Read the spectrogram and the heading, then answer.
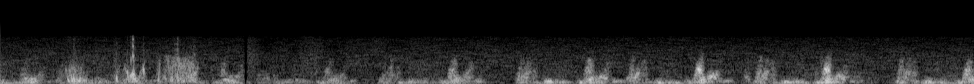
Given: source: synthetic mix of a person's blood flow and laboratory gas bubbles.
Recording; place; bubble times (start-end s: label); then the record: Doppler ultrasound of blood flow; precordium
0.64-0.89 s: bubbles
1.13-1.48 s: bubbles
1.55-1.99 s: bubbles
From the record:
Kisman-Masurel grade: 212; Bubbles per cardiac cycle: several, 3 to 8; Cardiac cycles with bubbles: 1 to 10%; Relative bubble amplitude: moderate (0.250 to 0.450); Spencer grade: 1 (occasional bubble signal discernible with the cardiac motion signal, with majority of cardiac periods free of bubbles); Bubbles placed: only in the low amplitude regions of the cardiac cycle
